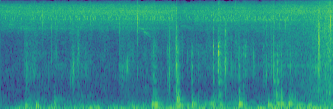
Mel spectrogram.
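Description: Wind buffeting a handheld camera's microphone: irregular low rumbling with scattered thumps.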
